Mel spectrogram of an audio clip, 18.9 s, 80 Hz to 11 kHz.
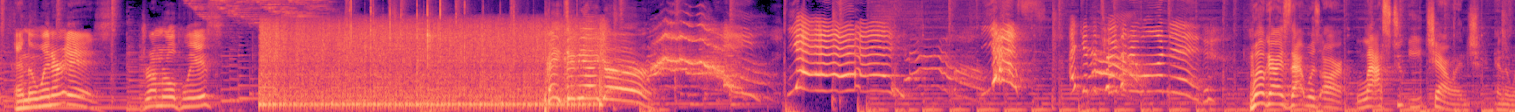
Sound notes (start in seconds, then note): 3.2 drum roll; 7.6 kids scream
